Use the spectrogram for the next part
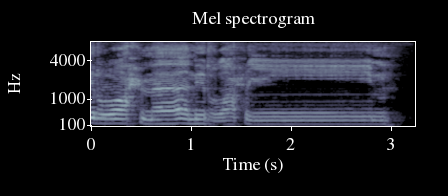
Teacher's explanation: بسم اللہ الرحمن الرحیم، الرحمن الرحیم دونوں میں بڑی ہا ہے، الرحمن الرحیم پڑھنا درست نہیں، اور الرحمن الرحیم دونوں میں را پر ہے، اس کو باریک نہ پڑھا جائے۔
